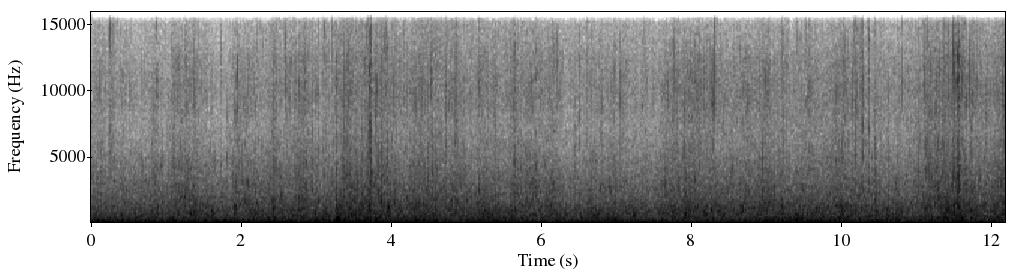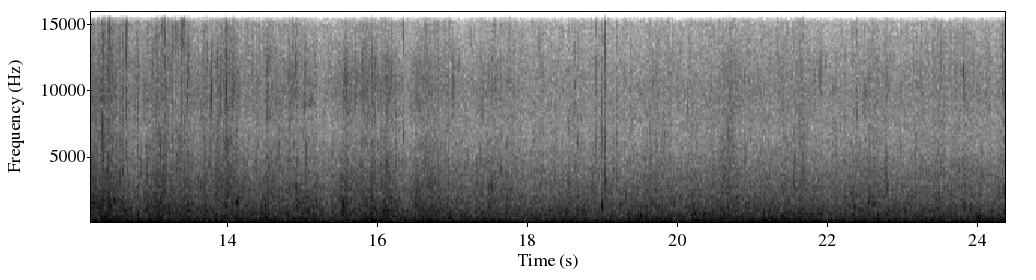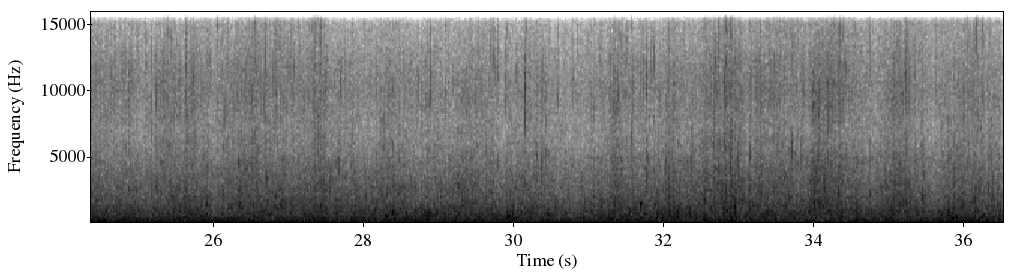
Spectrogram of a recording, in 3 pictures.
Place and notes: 靜浦村, Fengbin Township - Sound tide
Sound tide, Small pier, sound of the waves
Zoom H2n MS+XY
